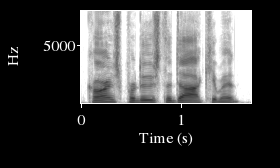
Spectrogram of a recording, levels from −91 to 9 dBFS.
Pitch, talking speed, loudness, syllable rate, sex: 150 Hz, 140 wpm, -18 LUFS, 6.0 syllables/s, male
